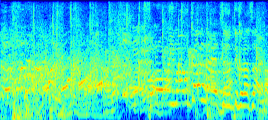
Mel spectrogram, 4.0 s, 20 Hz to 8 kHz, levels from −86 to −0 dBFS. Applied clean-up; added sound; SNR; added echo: none; none; none; none.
